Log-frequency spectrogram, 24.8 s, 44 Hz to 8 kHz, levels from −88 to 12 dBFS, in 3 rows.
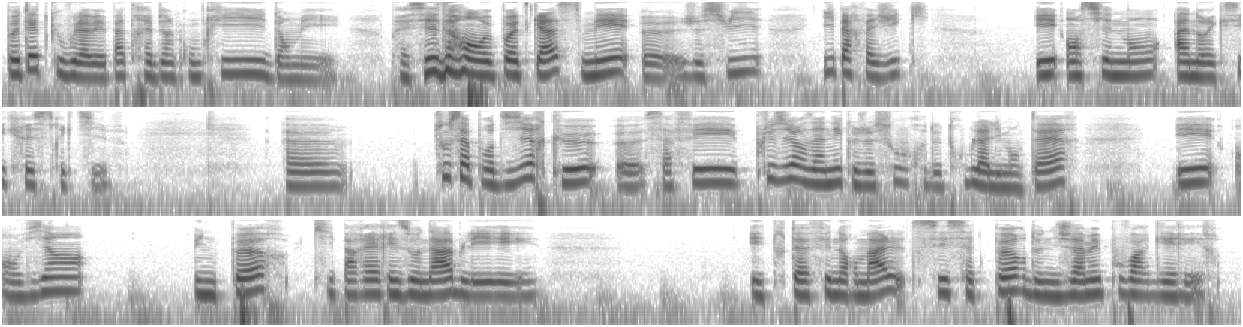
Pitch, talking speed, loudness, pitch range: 210 Hz, 150 wpm, -27 LUFS, 195-230 Hz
